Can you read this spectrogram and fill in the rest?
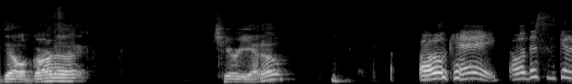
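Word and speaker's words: Chiaretto: 2022 Valtanesi del Garda Chirietto. Okay. Oh, this is going to be fun. Did I say it right? It's Valtanesi, and it's Chirietto. So I said it so wrong.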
